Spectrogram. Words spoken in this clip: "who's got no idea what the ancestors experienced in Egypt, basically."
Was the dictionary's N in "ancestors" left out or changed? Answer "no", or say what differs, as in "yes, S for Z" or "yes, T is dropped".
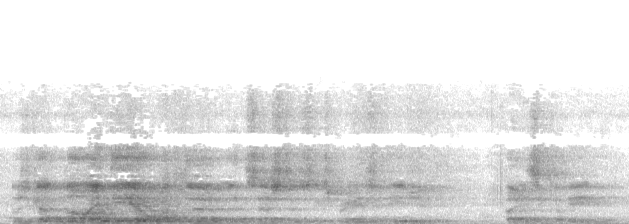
no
